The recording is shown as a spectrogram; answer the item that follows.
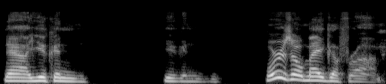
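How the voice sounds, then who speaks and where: Older man with a fairly high voice. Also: expressive, slow, darkish tone, dry recording, clean studio sound. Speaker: wrestling commentator and podcast guest. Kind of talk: casual wrestling discussion.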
